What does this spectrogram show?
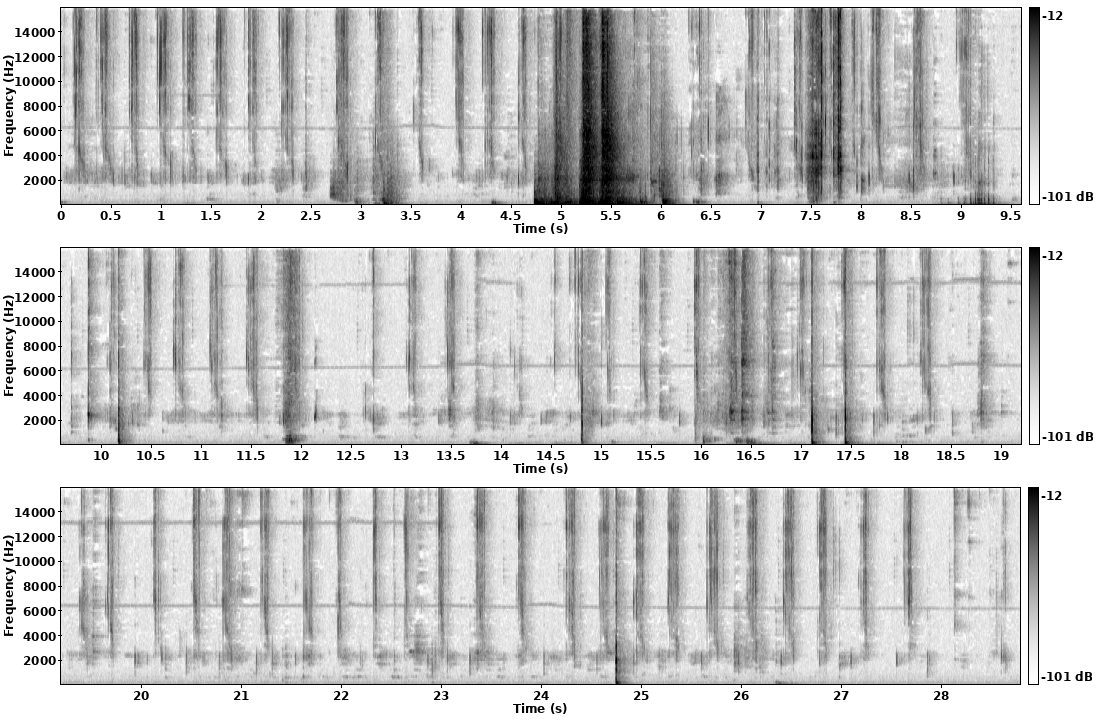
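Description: Wet, close-up chewing-like mouth clicks, repeating about two or three times a second, with a louder burst of noise lasting about a second about five seconds in.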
